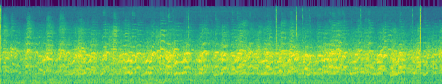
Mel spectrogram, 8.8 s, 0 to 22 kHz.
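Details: Many Canada geese flying in at dusk to roost on the main pond at Sapsucker Woods, Ithaca, New York, late October 2017; a dense, continuous chorus of overlapping nasal honks with scattered sharper calls.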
